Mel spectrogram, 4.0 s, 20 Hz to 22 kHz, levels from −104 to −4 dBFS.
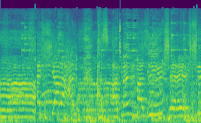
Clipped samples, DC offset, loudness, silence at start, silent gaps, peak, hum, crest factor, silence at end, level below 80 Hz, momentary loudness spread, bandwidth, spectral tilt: under 0.1%; under 0.1%; -13 LUFS; 0 s; none; 0 dBFS; none; 14 dB; 0 s; -40 dBFS; 2 LU; 17 kHz; -3.5 dB/octave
